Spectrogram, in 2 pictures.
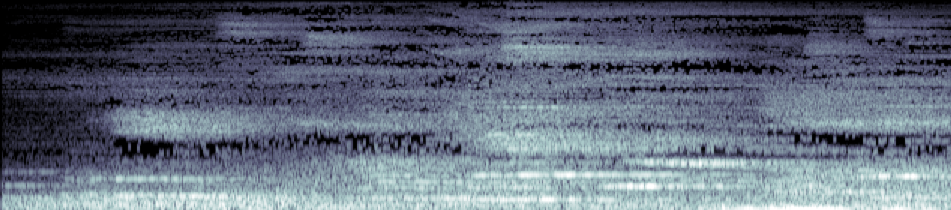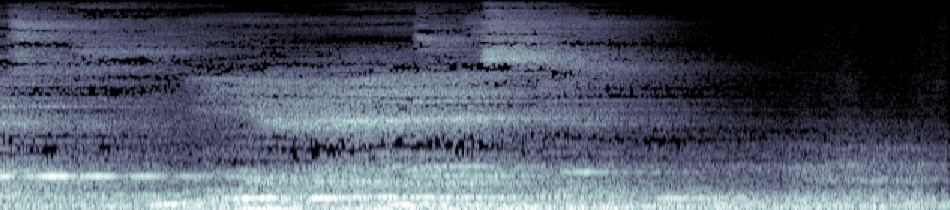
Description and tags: Dark Sanctuary Ambient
